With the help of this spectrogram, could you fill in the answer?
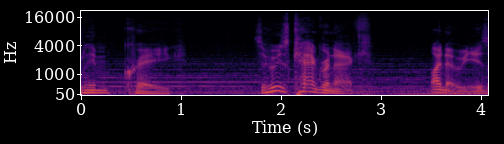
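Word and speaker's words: Kagrenac: Kagranek. Is that how you say it? Hang on, what did it say in the book? What did I read it as? Construct Kagranak. No, it's Kagranak.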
